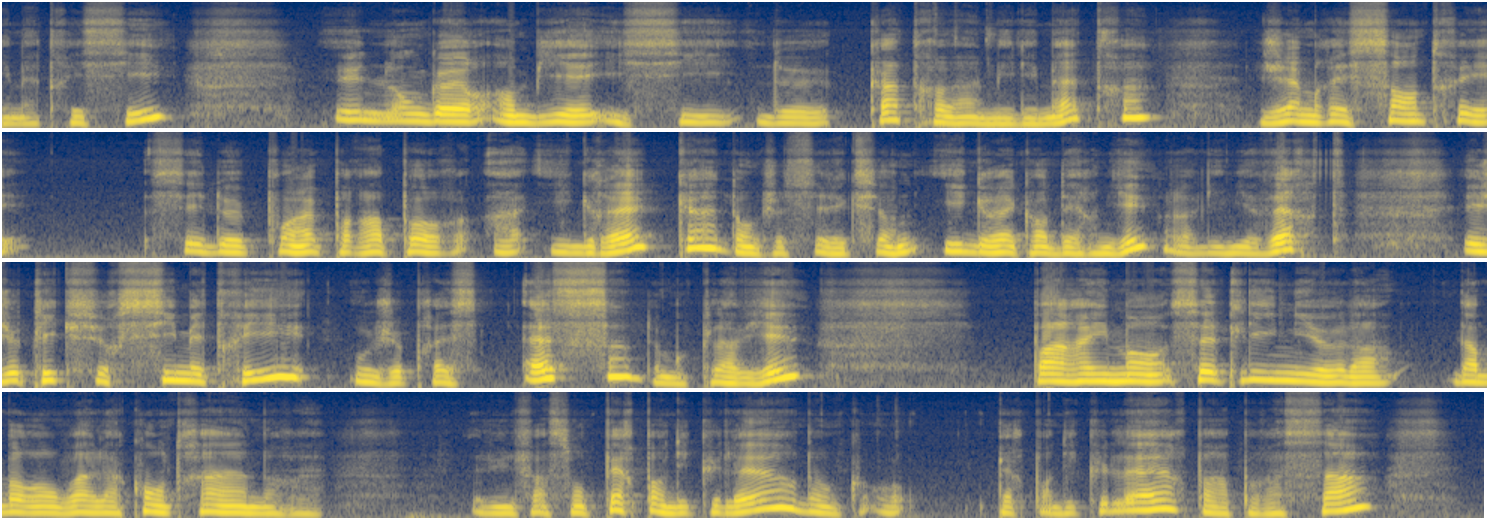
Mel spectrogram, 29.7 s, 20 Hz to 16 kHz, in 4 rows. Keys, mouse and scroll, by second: 1.9 click, 3.2 click, 4.3 KP_8, 4.6 KP_0, 4.9 Return, 8.1 click, 10.2 click, 12.1 click, 17.5 s, 21.3 click, 23.1 click, 26.6 n, 27.6-28.4 right drag.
